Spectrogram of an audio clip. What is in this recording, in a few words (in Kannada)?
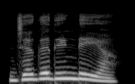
"ಜಗದಿಂಡೆಯ", Kannada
